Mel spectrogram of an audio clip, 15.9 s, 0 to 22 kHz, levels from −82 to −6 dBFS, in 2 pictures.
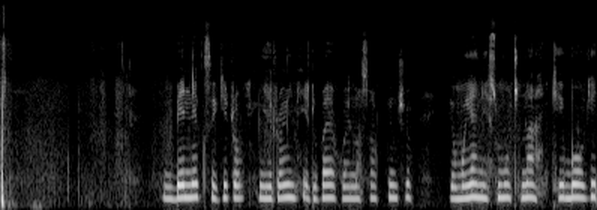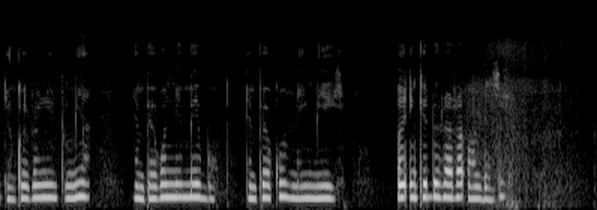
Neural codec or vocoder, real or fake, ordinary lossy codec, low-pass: none; real; Opus, 64 kbps; 19.8 kHz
